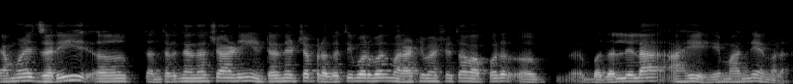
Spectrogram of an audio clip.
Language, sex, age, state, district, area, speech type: Marathi, male, 18-30, Maharashtra, Kolhapur, urban, spontaneous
